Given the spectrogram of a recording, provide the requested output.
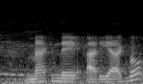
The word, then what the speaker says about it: Makinde Adeagbo: I have Tom Occhino with me, and I have Makinde Adeagbo.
